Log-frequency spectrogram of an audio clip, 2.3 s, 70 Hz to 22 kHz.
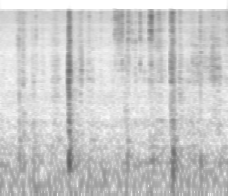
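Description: Small sharp clicks and taps as a replacement display is pressed and fitted onto an iPhone 5s frame by hand, the loudest click about two-thirds of a second in and another near the end.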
